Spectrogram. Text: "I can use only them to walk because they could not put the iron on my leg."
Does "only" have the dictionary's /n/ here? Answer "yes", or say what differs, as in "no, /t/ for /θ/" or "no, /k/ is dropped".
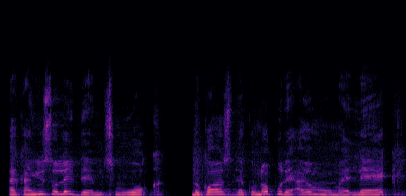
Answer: no, /n/ is dropped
